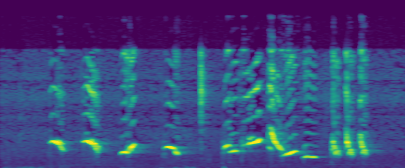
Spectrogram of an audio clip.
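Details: Greater green leafbird (cucak ijo) singing energetically, a recording meant to lure and train other birds: a varied run of downslurred whistles and bright chirps that speeds into a quick, jumbled phrase, with faint low rumbling at the start.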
